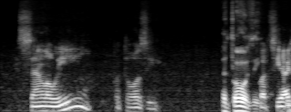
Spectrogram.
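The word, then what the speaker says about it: San Luis Potosí: San Luis Potosi.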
